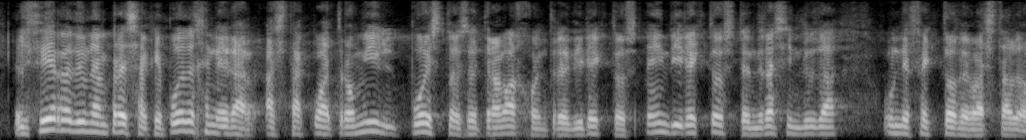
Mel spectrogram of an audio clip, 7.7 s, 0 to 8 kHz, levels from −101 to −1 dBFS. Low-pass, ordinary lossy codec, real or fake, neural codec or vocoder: none; none; fake; codec, 16 kHz, 4 kbps, FreqCodec, smaller model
